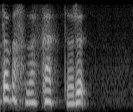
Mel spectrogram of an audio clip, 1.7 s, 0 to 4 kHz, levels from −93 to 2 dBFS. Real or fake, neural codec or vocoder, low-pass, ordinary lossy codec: fake; codec, 16 kHz, 0.7 kbps, FocalCodec; 3.6 kHz; none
